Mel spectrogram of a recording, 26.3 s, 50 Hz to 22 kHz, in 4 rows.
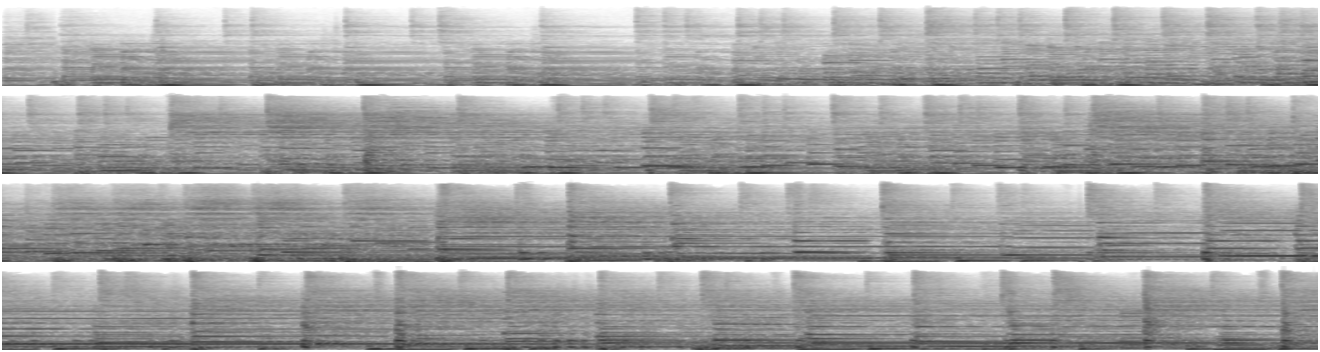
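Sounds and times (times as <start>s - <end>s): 
waltz variations: 0.0s - 26.3s.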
